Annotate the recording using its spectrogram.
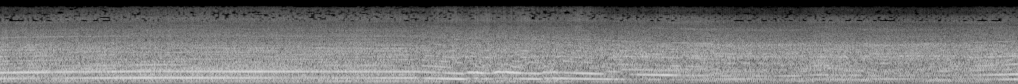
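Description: A racing car engine screams at high revs, dropping in pitch as the car slows and shifts down.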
